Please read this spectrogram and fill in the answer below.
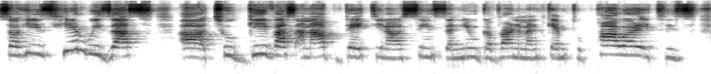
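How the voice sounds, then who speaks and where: The woman has a high pitch and a bright, sharp tone. She speaks at a fairly slow pace with fairly even intonation. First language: not English. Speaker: YouTube channel host, researcher. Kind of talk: live-streamed interview. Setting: live stream.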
